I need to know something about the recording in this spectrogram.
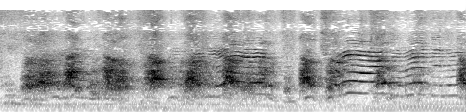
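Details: Brave Chihuahua angry at bigger dog Hansel: slower, spaced yapping barks about once per second, the later ones drawn out into a whiny, tonal edge.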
